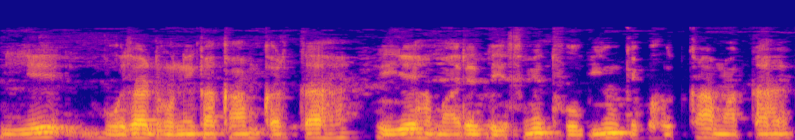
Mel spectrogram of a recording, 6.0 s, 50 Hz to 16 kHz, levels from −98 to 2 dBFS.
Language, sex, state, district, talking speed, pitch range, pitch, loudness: Hindi, male, Uttar Pradesh, Gorakhpur, 170 wpm, 105-120 Hz, 110 Hz, -17 LUFS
